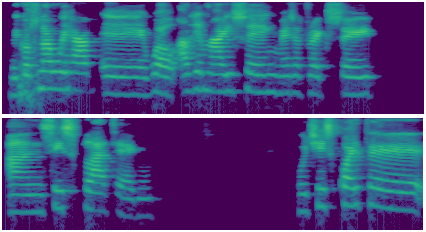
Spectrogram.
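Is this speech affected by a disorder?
No.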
